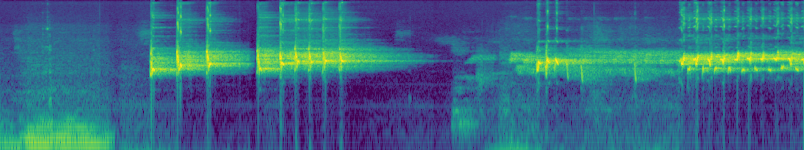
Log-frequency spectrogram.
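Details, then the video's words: Sooty-headed bulbul in energetic full garuda-style song: a low hum at first, then separate harsh bursts of clicking, rasping notes, a pause, and a long grating phrase rising into rapid stuttered pulses. "trucukan gacor full Garuda parah"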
